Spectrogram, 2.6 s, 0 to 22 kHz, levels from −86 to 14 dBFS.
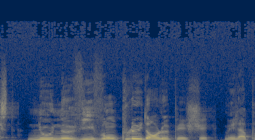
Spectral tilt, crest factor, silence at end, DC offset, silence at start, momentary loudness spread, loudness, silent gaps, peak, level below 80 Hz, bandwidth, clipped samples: -5.5 dB/octave; 16 dB; 0 s; under 0.1%; 0 s; 10 LU; -23 LUFS; none; -6 dBFS; -64 dBFS; 19 kHz; under 0.1%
